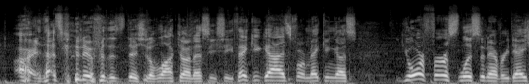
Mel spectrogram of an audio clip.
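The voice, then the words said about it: Hoarse, nearly lost voice. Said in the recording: “I've lost my voice”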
